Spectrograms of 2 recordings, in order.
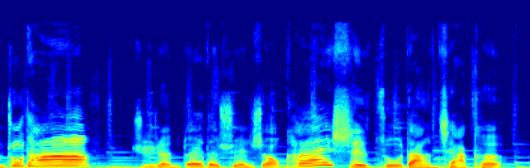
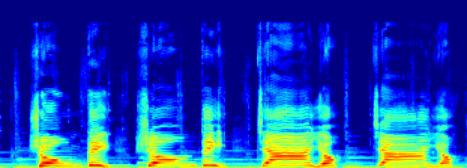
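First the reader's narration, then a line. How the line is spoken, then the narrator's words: Loud cheering. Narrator (Chinese): 啦啦队大声的鼓励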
